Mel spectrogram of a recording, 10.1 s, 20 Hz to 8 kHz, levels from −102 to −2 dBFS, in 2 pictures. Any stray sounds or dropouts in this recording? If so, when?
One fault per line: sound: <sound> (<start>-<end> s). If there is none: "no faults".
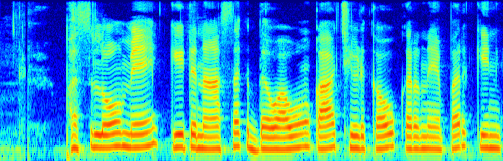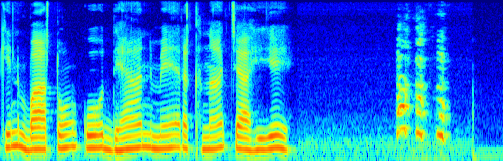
sound: laugh (9.0-9.5 s)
